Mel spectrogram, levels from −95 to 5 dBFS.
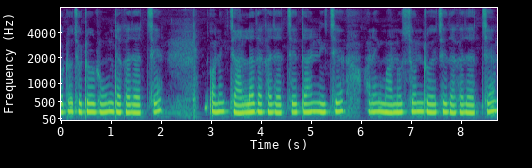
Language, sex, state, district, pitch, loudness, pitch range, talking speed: Bengali, female, Jharkhand, Sahebganj, 225 Hz, -15 LUFS, 215-230 Hz, 110 wpm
